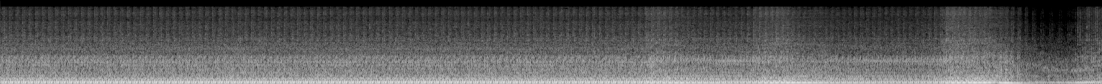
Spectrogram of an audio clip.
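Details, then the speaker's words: 1970s Layton roller compactor with Ford Taunus 60-degree V4, which previously died after 20 seconds (suspected fuel delivery): after the fix it holds an even, steady V4 beat with no stumbles, then shuts down cleanly. "all right that sounds like we fixed it I'm shutting it off"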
